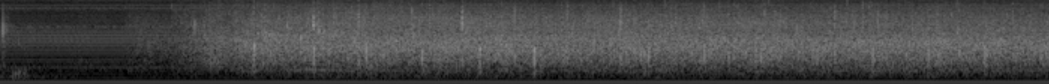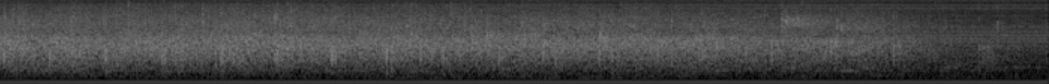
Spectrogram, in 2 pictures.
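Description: Audience applauding, starting about a second in and dying away near the end, over a steady low mains hum.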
